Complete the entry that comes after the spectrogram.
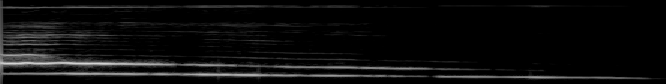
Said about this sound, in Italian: Imparò a frusciare con le foglie degli alberi, a gorgogliare con il ruscello, salutare la sua luna piena. Era così contento di quello che stava scoprendo che ogni tanto ululava.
